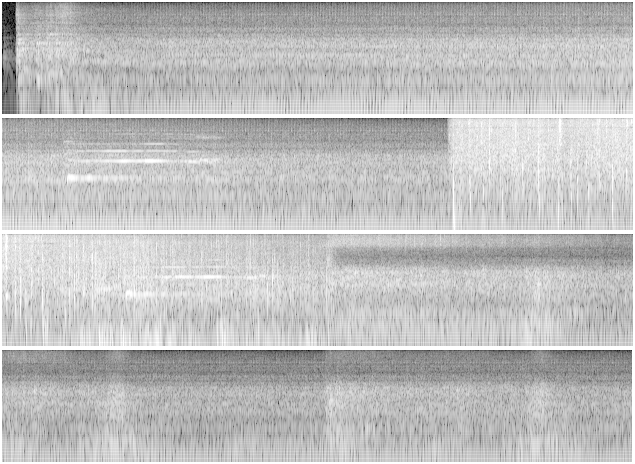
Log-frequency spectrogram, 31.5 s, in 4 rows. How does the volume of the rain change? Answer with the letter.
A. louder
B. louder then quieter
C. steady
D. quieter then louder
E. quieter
E.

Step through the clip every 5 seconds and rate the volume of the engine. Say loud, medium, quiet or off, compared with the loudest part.
loud, loud, loud, medium, medium, medium, medium.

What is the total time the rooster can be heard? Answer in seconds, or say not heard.
4 s.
